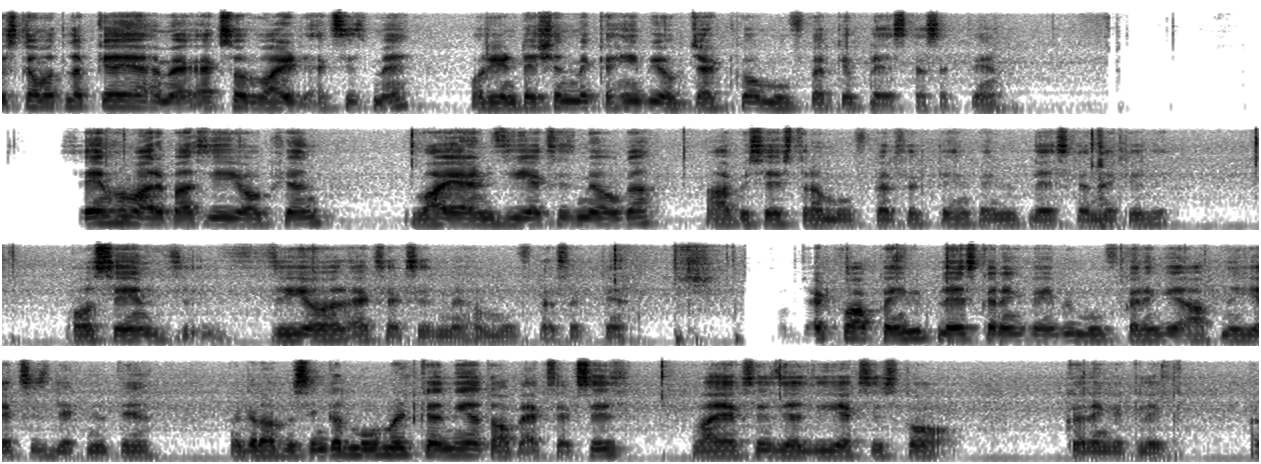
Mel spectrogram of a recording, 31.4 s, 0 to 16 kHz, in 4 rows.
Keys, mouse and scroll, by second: 7.4 alt+middle click, 10.2 click, 14.7 alt+middle click, 17.4 click, 19.8 z, 20.4 alt+middle click, 20.7 scroll down 1, 20.8 middle click, 25.9 click.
